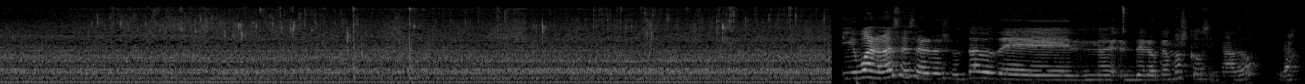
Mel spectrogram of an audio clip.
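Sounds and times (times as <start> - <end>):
food sizzling in hot oil: 0.0 - 8.4
oil popping and crackling: 0.8 - 8.3.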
